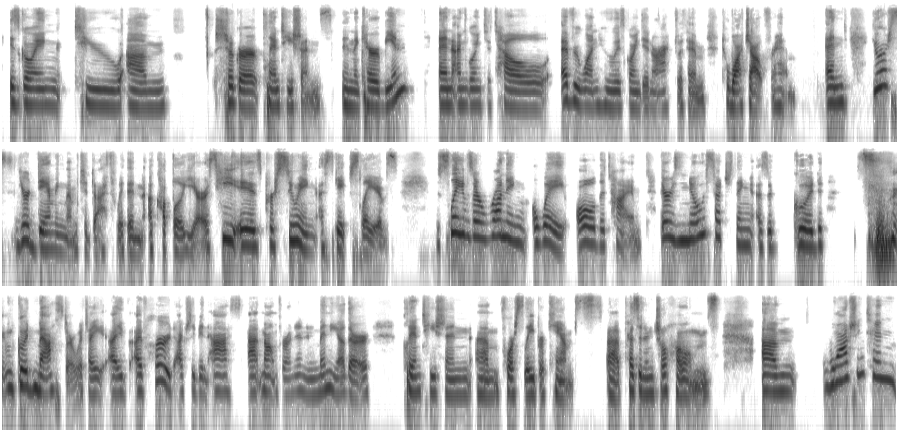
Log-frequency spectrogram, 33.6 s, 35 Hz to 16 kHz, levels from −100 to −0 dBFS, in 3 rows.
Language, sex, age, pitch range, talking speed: English, female, 20-39, 175-245 Hz, 150 wpm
